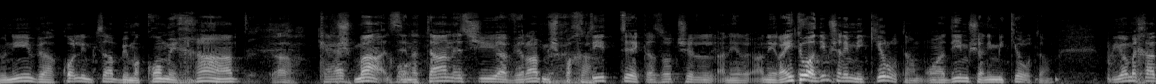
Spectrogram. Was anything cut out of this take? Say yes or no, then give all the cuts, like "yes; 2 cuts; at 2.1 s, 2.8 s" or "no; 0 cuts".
yes; 1 cut; at 5.4 s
